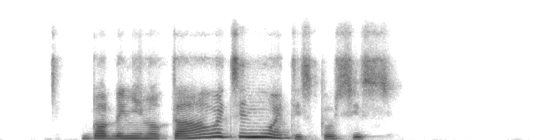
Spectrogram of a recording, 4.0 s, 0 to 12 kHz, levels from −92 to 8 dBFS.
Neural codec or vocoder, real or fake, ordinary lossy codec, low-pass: codec, 16 kHz, 1 kbps, FreqCodec, larger model; fake; Opus, 16 kbps; 7.2 kHz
